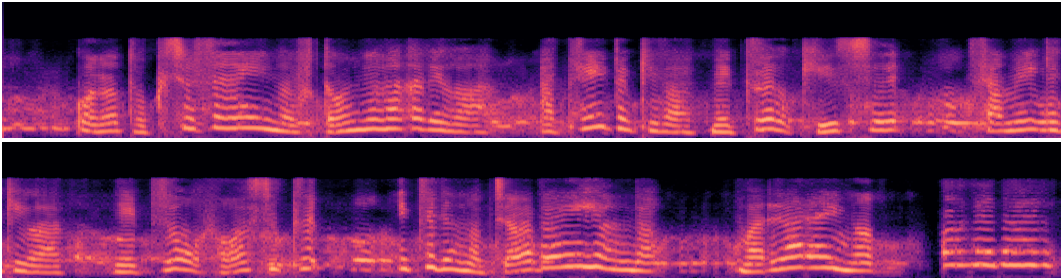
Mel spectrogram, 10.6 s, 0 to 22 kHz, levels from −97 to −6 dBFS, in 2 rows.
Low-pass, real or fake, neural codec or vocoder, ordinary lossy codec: 7.2 kHz; fake; codec, 16 kHz, 1 kbps, FreqCodec, smaller model; none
